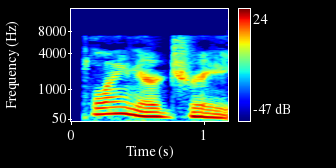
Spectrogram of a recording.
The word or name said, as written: planer tree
